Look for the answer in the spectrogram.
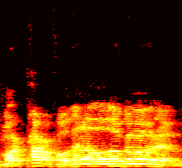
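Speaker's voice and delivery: put-on loud, punchy old radio intro; radio announcer. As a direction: boom it like a vintage announcer. Reads radio show opening.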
